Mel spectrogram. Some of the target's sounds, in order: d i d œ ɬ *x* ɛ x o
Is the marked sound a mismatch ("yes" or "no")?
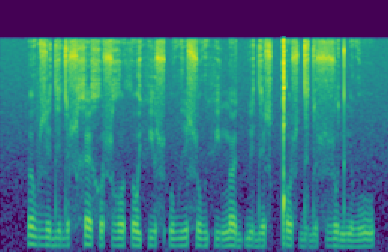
no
